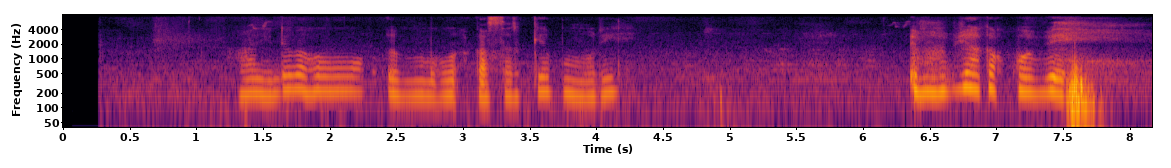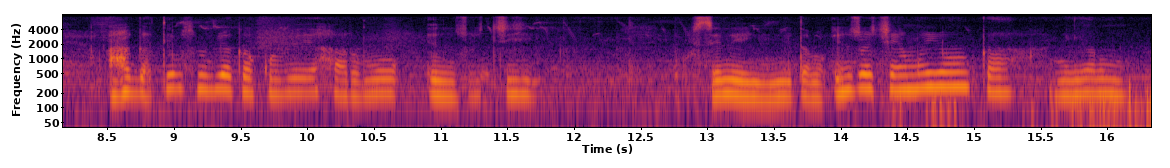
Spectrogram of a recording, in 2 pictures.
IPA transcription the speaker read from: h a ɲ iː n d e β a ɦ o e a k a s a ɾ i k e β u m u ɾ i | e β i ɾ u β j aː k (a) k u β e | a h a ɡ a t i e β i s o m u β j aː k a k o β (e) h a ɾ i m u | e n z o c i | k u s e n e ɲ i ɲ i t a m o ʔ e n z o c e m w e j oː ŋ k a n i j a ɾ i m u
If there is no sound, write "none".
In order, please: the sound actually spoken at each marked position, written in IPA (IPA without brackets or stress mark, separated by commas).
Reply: a, e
